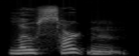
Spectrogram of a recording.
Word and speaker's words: losartan: Note that I eat the A in the last syllable, tan. What does that mean to eat the A? You're probably wondering. It means that the A in the last syllable, tan, is practically eliminated when I say Losartan. See if you can hear it when I say it again.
